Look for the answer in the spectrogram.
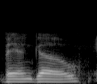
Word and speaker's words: Van Gogh: Those of you know Vincent van Gogh, actually Van Gogh is the proper pronunciation, had a pretty difficult life.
